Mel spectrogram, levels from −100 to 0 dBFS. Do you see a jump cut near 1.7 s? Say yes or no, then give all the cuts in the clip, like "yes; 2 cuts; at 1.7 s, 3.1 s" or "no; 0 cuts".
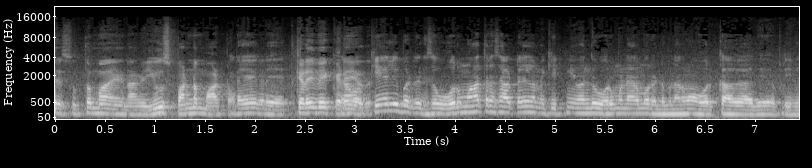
no; 0 cuts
